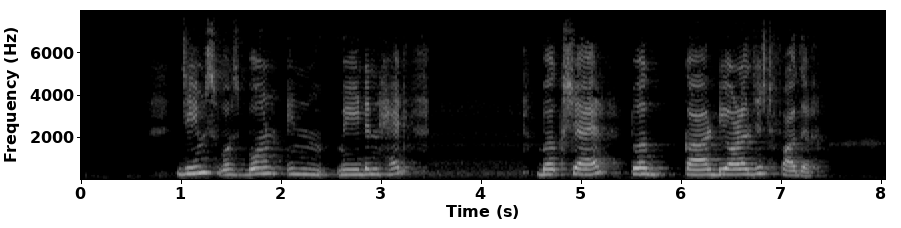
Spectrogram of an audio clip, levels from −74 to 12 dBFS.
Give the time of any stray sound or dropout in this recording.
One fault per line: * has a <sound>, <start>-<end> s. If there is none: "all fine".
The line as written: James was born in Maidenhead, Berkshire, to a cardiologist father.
all fine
